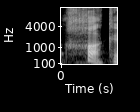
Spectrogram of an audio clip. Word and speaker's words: Huq: Uh, and this is from a company called Hook. It's H U Q, and I hope I'm pronouncing that uh, correctly.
